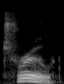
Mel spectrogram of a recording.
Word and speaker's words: Trew: that uh without further Ado I'm here with true uh how are you true good how are you good good so for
